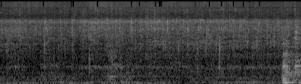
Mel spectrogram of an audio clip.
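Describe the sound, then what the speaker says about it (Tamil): Green chillies, curry leaves and tomato sautéing in a pan for mushroom biryani, a steady close sizzle and crackle with a brief louder burst near the end. "பச்சை மிளகாய் கருவேப்பிலை எல்லாத்தையும் இதில் போட்டு வதக்குவோம்"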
